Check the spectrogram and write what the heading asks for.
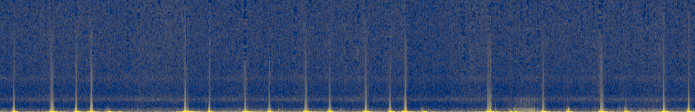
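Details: Low heart thumps at uneven intervals with sudden pauses between clusters of beats: irregular heartbeat (arrhythmia); arrhythmia is said to increase with lack of sleep.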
